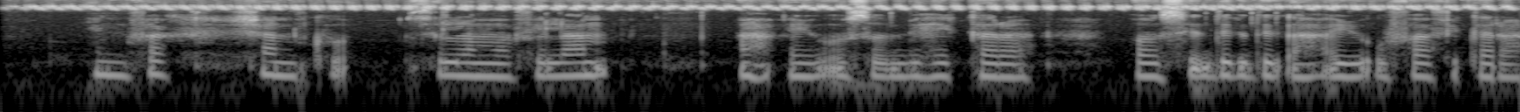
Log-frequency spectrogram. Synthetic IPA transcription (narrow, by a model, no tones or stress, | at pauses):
ʔɪnfɐkʃɐŋkʰʊ̰sɪlɐmɐfɪlɐn | ɐhɐjṵːʔʊ̰sɔːbɪħɪkʰɐɾaːɔːsɪd̪ɛɡd̪ɐɡɐhɐjṵːʔʊfaːfɪkʰɐɾaː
